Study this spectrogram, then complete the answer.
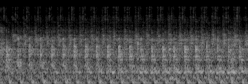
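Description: A small mini tractor engine running steadily in a peanut field, a close, loud, rapid rhythmic chugging that stays constant throughout with no voices.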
